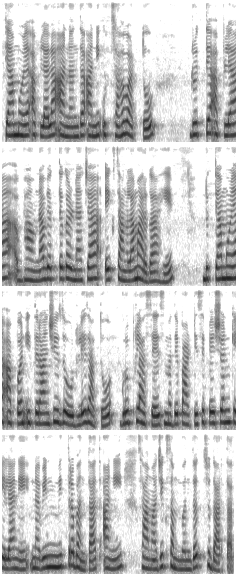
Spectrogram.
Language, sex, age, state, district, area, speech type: Marathi, female, 18-30, Maharashtra, Kolhapur, urban, spontaneous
